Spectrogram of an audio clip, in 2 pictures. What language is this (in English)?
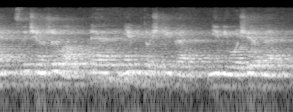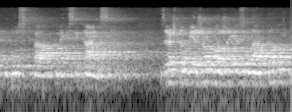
Polish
